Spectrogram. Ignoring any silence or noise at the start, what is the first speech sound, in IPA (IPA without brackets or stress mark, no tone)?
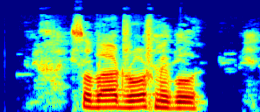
s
